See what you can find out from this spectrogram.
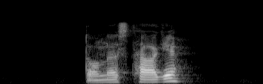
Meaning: nominative/accusative/genitive plural of Donnerstag
- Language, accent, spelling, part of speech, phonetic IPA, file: German, Austria, Donnerstage, noun, [ˈdɔnɐstaːɡə], De-at-Donnerstage.ogg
